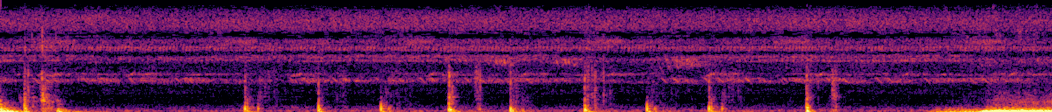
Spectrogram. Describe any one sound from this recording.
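Footsteps thud slowly on the ground.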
